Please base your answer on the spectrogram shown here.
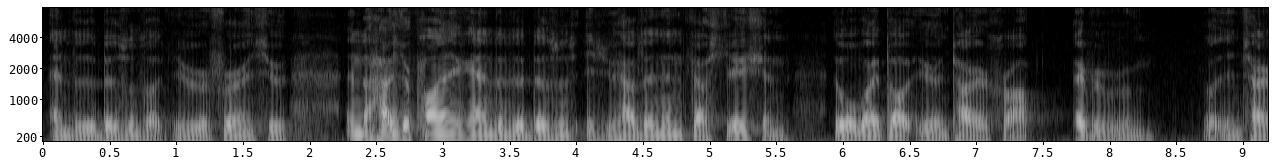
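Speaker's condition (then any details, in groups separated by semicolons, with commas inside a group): Partial glossectomy for tongue cancer; tongue cancer, one third tongue removed, wrist flap reconstruction; surgery years ago; distinctive accent since surgery, relearned talking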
